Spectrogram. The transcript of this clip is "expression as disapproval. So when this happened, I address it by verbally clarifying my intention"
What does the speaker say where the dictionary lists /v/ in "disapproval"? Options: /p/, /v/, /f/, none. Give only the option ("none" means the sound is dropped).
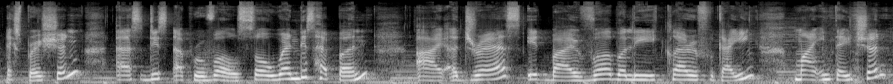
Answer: /v/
